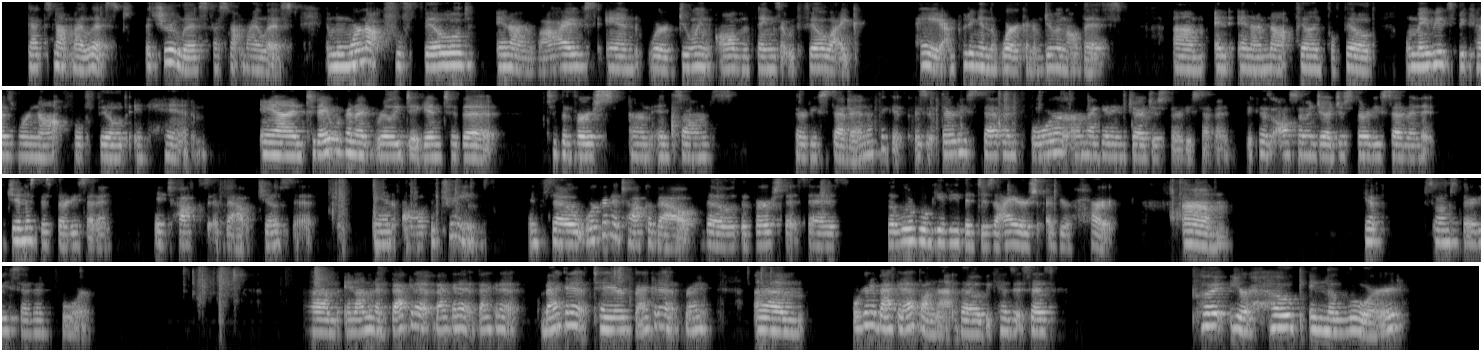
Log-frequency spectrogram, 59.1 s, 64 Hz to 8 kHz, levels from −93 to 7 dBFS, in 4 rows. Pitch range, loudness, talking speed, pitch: 180-205 Hz, -27 LUFS, 175 wpm, 190 Hz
